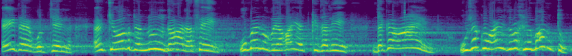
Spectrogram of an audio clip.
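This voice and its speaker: A woman's voice: extremely high pitch, expressive, fast talker. A woman voicing a nosy forest animal in an Egyptian Arabic accent, questioning and suspicious. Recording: long hall reverb.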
